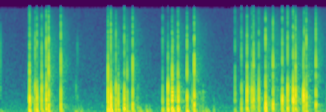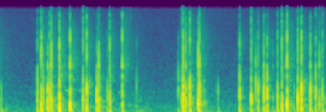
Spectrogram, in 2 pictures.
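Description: Long nails tap on an elongated, soft glossy pink pencil case covered in shiny synthetic fabric. Five bursts of quick, crisp taps with a dull, low body are separated by short quiet pauses, and each tap dies away almost instantly.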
